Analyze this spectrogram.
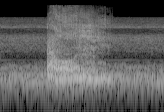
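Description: A large monster gives a loud, rough roar.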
